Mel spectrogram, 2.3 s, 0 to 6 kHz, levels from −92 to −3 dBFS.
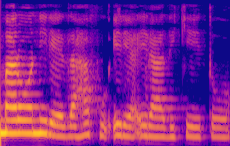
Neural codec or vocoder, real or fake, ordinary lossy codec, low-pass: none; real; AAC, 24 kbps; 5.4 kHz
